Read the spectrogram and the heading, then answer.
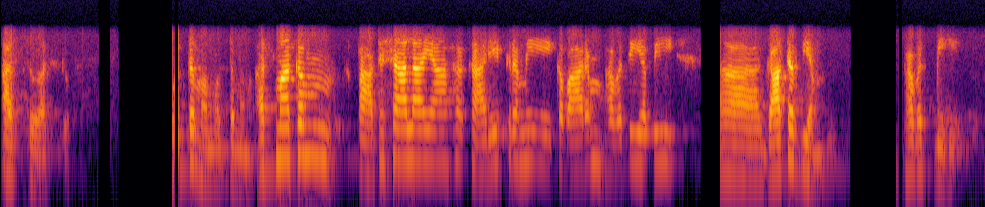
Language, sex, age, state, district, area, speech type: Sanskrit, female, 45-60, Andhra Pradesh, Krishna, urban, conversation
